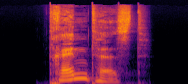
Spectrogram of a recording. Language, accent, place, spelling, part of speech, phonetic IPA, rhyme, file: German, Germany, Berlin, trenntest, verb, [ˈtʁɛntəst], -ɛntəst, De-trenntest.ogg
- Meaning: inflection of trennen: 1. second-person singular preterite 2. second-person singular subjunctive II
